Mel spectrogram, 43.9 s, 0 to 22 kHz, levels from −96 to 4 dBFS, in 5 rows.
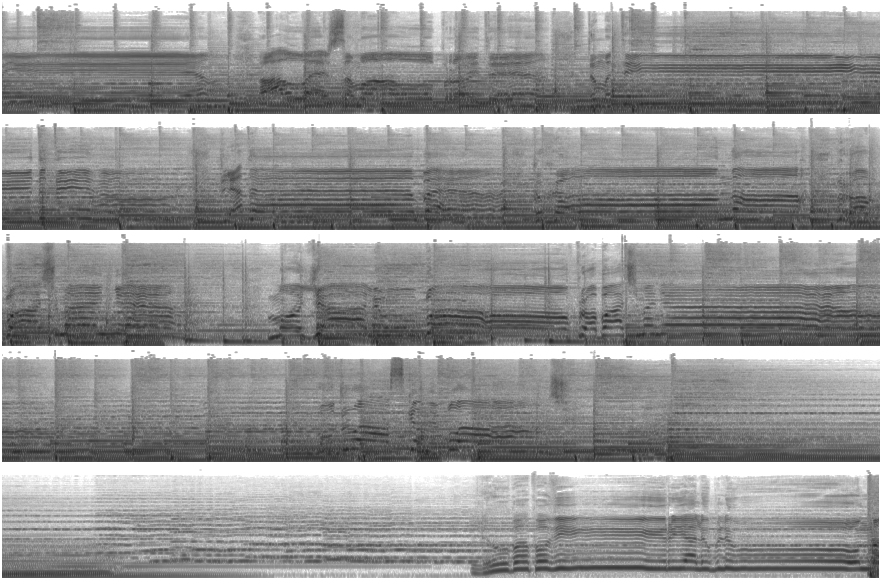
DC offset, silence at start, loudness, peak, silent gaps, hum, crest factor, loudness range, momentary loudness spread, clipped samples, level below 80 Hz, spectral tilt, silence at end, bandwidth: under 0.1%; 0 s; -18 LUFS; 0 dBFS; none; none; 18 dB; 10 LU; 12 LU; under 0.1%; -30 dBFS; -4.5 dB/octave; 0 s; 19.5 kHz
